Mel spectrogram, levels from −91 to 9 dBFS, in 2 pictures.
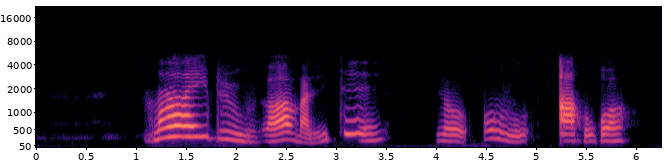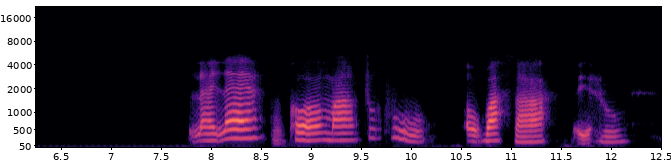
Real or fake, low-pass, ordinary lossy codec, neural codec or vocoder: fake; 5.4 kHz; Opus, 32 kbps; codec, 16 kHz in and 24 kHz out, 0.4 kbps, LongCat-Audio-Codec, four codebook decoder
